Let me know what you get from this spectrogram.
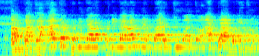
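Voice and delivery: high eager asking; high, yearning request; longing traveller. Acted. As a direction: beg for something of his.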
